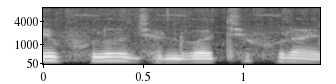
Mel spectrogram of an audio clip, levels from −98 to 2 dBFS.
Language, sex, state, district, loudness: Marathi, male, Maharashtra, Sindhudurg, -17 LUFS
